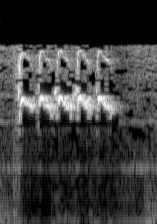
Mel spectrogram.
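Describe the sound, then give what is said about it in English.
A single sustained whistle, loud, holding a steady high pitch with slight warbles for about a second before cutting off, with low background rumble beneath. “We'll be right back after a short, brief message with more trivia, more popcorn, and a whistle.”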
